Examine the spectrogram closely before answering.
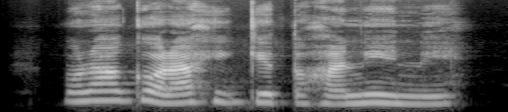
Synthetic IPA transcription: moɾaɡɔɾahiɡetɔɦanene

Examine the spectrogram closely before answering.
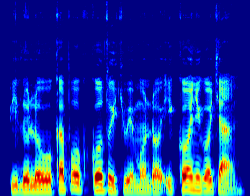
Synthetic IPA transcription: pid̪olowokapokːot̪̬oit͡ʃwemɔndɔʔikɔɲɡɔt͡ʃaŋ

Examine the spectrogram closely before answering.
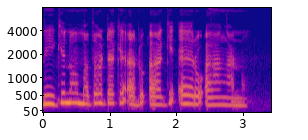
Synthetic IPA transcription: iːɡenɔmaðɔdakɛʔandoʔaɡeʔɛɾoʔaŋanɔ

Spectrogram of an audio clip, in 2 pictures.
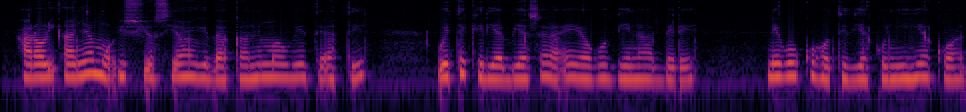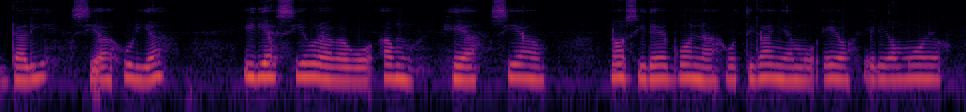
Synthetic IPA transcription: aɾɔɾiʔaɲamo̰ʔisjɔsjaɣeðakanemauɣetɛate | ɣwetekeɾiabiasaɾa̰ʔejɔɣoðenabɛɾɛ | neɣokoɦɔtiðiakoɲiɦiakwadaɾisjahuɾia | iɾiasjeoɾaɣaɣɔʔamu | heasjaɔ | nɔsiɾɛɡwɔnaɣotiɣaɲamoʔeɔeɾeɔmɔjɔ

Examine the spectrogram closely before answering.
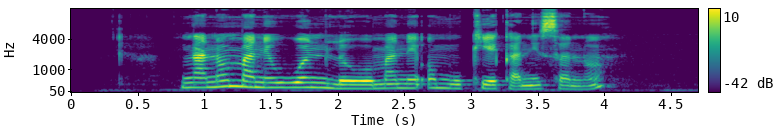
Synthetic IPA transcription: ŋanɔmanɛwon̩lowɔmanɛʔomukiekanɪsanɔ

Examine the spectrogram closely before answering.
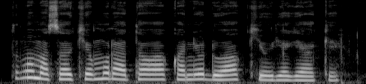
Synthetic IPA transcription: tumamasakiomuɾatawakʷanioduwakʰioɾjaɡake

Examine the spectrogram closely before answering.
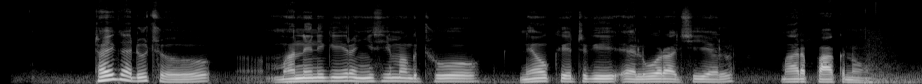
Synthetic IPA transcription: tajɡadutʰo | manːeniɡiɾaɲis̬imaɡtʰwo | nɛɔketɡiɛlwoɾat͡ʃɪel | maɾpaknɔ

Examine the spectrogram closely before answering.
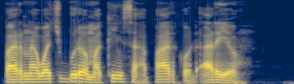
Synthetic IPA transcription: paɾnawat͡ʃbuɾomakiɲsa̰a̰paɾkɔda̰ɾɪjɔ

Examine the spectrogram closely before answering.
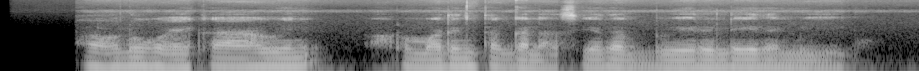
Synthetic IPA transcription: ħɔːlʊɣʊɛjkʰɐwɛn | hɔrmɐɾɪnt̪ʰɐɡɐnaʕsɪjɐðɐbɛːɾɛlɛːðɐmɪjḭɡɐ

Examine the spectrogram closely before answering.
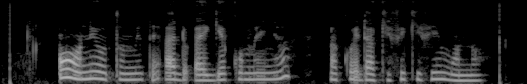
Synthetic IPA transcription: oneotometɛʔadoʔaeɡɛkomɛɲɔ | nakoḛdakɪfikifimɔnɔ

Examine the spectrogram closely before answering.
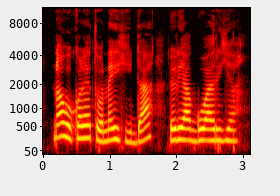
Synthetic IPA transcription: nɔɣokɔɾɛtɔnaihida | ɾeɾjaɡwaɾia

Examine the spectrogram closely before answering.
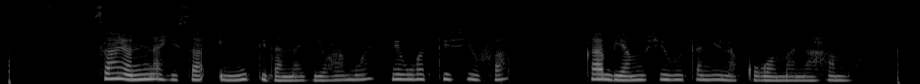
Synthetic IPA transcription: sajɔnenaɦisaeɲitiðanaɣiɔɦamwɛneɣwɔteʃiofa | kabiamoʃiɣutaniɛnakoɣɔmanahamwɛ

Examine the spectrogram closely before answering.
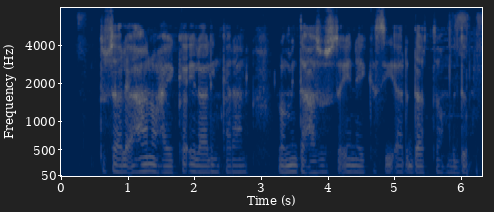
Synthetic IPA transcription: t̪ʰʊsaːlɛɐɦaːnwɑħɑjkʰɐʔɪlaːlɪŋkʰɐɾaːnlʊmɪnt̪ʰɐħɑs̬uːst̪ʰɐ̰ʔɪnɛjkʰɐsḭːʔɐrd̪ɐrt̪ʰɔmʊd̪ːɔ

